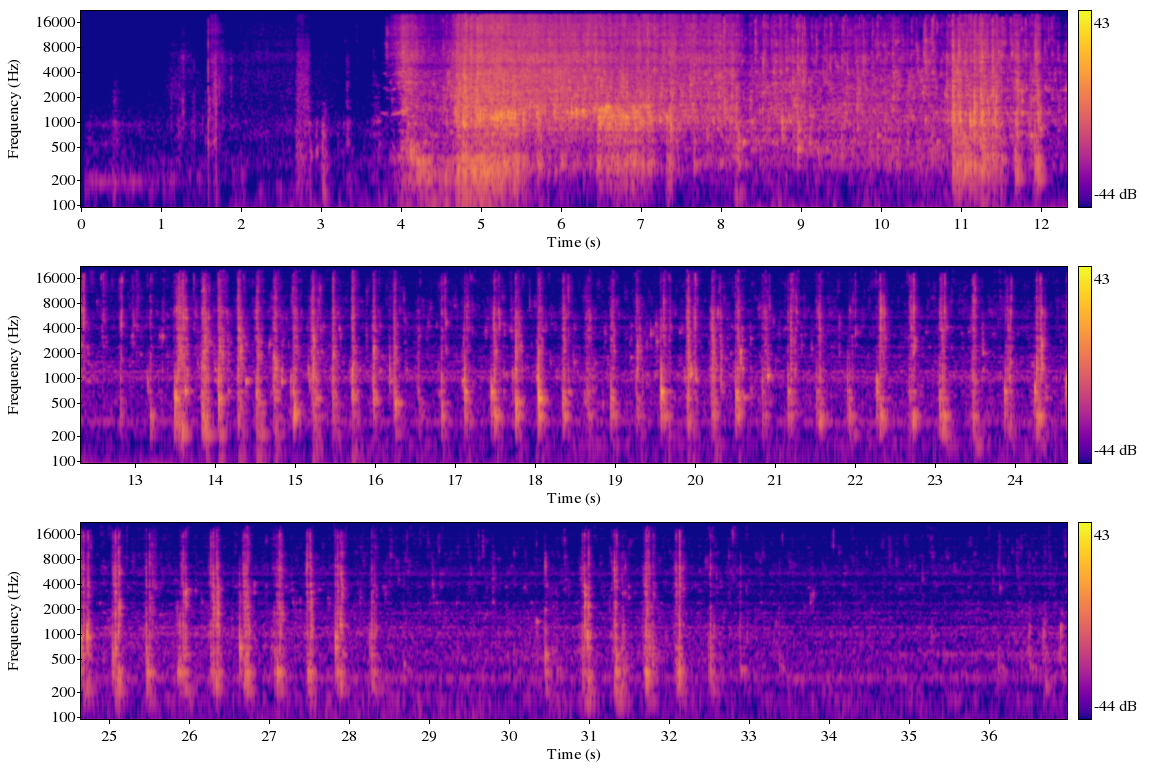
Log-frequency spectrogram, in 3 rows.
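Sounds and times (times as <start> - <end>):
toilet flushing: 3.6 - 36.9
toilet bowl gurgling: 3.7 - 36.9.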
